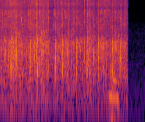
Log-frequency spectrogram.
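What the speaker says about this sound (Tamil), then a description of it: "நான் இங்க உங்களுக்கு கை தட்டுறேன்" Applause-like clapping, a dense burst of hand claps lasting about two seconds that cuts off abruptly into silence, mixed with some voice.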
